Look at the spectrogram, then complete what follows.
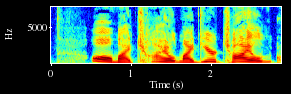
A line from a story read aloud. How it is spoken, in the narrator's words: cried poor Midas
